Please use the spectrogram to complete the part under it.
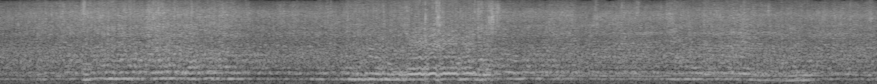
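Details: Bees in a large orientation flight on a sunny day following colder weather: steady low buzzing chorus, louder for a moment midway as bees pass near, with brief higher wing whines gliding through the hum.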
